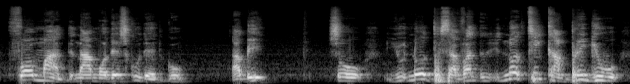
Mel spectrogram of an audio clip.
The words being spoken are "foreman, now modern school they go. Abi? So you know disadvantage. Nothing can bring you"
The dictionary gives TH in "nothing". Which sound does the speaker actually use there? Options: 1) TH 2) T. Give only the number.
2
